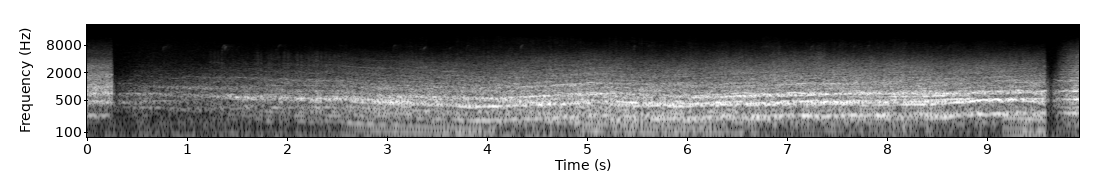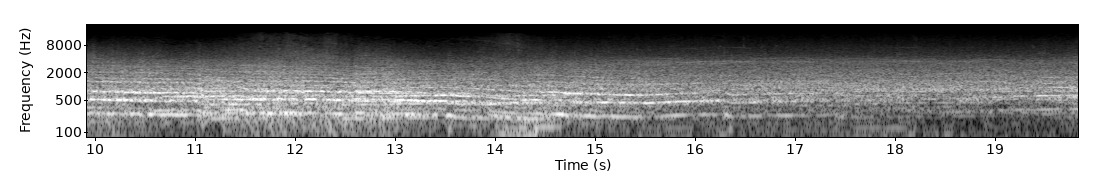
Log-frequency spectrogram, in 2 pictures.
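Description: A racing car engine whines loudly at high revs, rising and falling in pitch as it shifts gears.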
